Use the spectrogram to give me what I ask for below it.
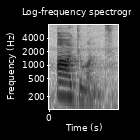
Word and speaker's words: argument: And third noun is argument, argument. So the stressed syllable is the first syllable, argument.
